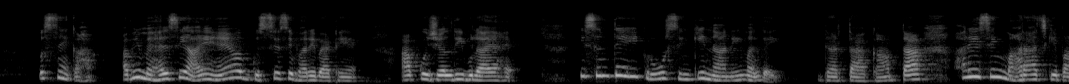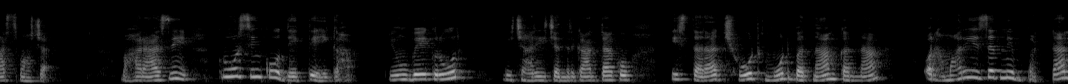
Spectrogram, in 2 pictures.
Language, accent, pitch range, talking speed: Hindi, native, 200-295 Hz, 165 wpm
